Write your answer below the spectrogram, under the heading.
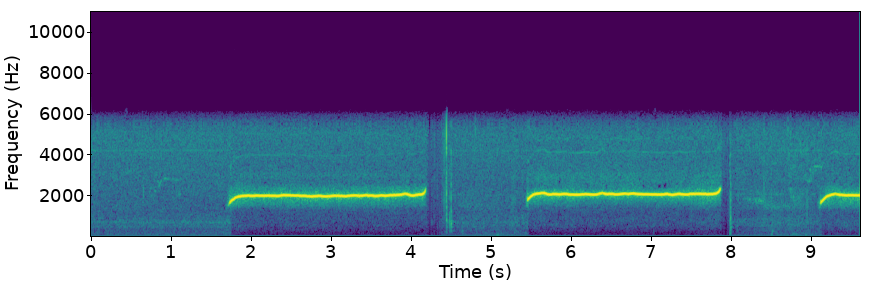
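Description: A whistle blown in three long, steady, high-pitched blasts, each about two and a half seconds with a short gap between, calling a dog back.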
